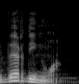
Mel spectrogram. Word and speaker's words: Verdinois: Verdinois è perfetto, perché la S finale non si pronuncia, o I e UA, quindi Verdinois è perfetto, vedi? – Ok.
